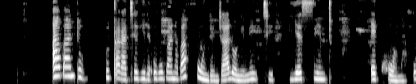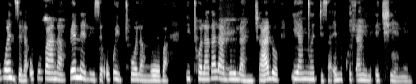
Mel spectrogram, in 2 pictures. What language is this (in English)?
North Ndebele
